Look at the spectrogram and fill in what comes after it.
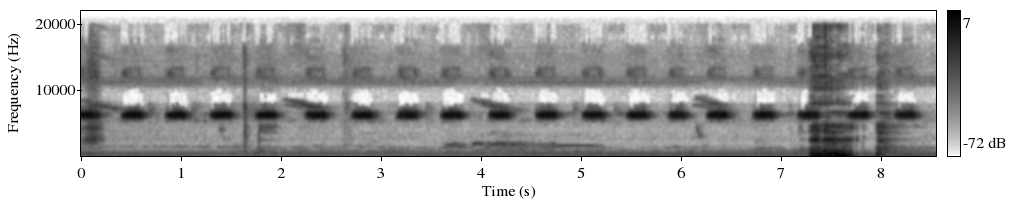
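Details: Hidden indoors in a store, a cricket keeps up its noisy call on Monday morning, September 8, 2025: regular high ticking pulses about twice per second, then a short burst of a person's voice near the end.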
